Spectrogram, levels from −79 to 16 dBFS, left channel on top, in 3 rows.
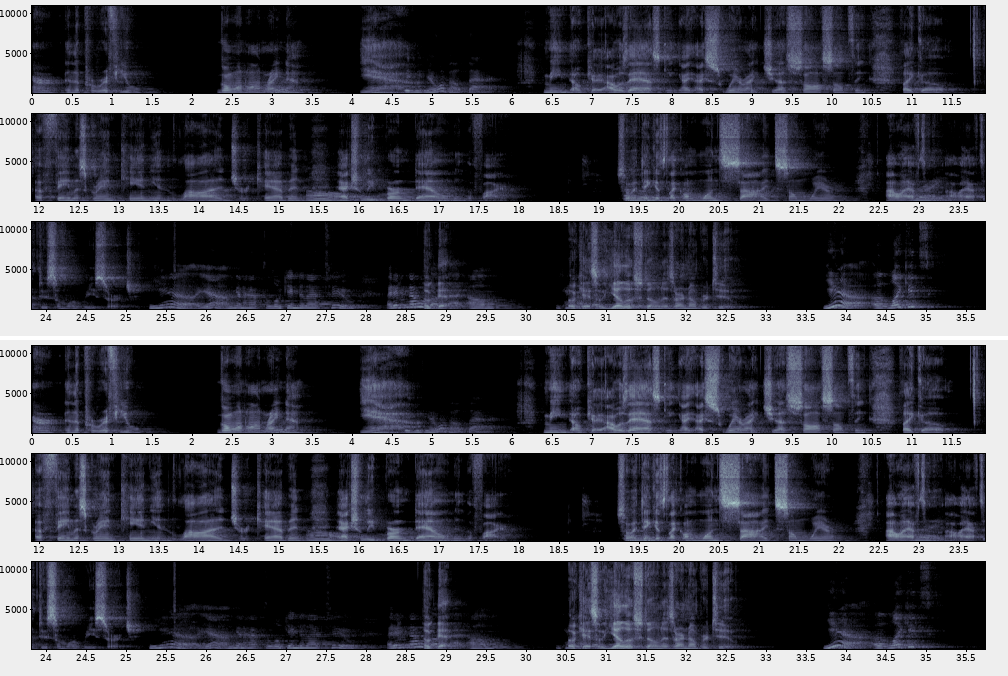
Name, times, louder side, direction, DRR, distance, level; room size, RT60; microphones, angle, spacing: voice 1, 0.0-1.4 2.3-3.3 4.1-4.8 6.1-11.4 11.9-17.8 19.2-22.0 22.2-25.2 28.7-29.0 30.5-32.6, right 5 dB, 20° right, 10 dB, 1.3 m, -29 dB
voice 2, 2.9-3.4 4.7-5.8 15.3-16.5 19.3-19.9 22.9-23.4 25.3-29.6 30.4-30.9 33.7-35.1, left 2 dB, 50° left, 5 dB, 1.8 m, -40 dB
24.0 x 22.5 x 7.4 m, 0.94 s
head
